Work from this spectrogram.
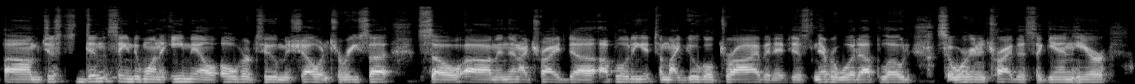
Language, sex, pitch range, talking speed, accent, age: English, male, 110-120 Hz, 210 wpm, American, 40-59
